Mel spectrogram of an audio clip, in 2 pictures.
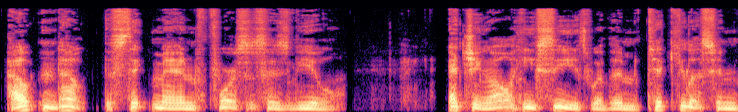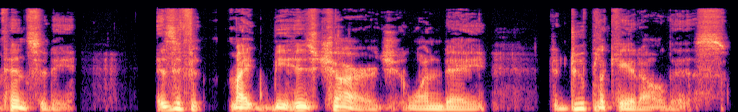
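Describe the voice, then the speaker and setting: A man giving a measured, theatrical reading of a literary short story, drawing out words and pausing for effect. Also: low-pitched, breathy edge, dry recording. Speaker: amateur reader practicing dramatic reading.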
